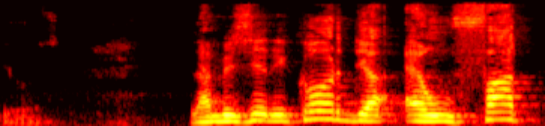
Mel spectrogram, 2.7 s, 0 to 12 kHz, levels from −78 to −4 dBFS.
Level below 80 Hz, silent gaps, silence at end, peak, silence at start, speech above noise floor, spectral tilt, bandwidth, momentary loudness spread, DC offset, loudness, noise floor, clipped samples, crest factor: -64 dBFS; none; 0.1 s; -6 dBFS; 0 s; 36 dB; -5.5 dB/octave; 11 kHz; 5 LU; under 0.1%; -22 LUFS; -58 dBFS; under 0.1%; 16 dB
